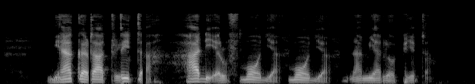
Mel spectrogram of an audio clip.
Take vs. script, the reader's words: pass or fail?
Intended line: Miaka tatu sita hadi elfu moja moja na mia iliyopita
pass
